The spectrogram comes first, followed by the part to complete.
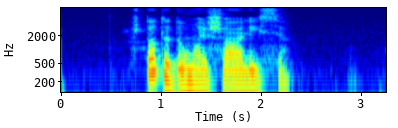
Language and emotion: Russian, neutral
